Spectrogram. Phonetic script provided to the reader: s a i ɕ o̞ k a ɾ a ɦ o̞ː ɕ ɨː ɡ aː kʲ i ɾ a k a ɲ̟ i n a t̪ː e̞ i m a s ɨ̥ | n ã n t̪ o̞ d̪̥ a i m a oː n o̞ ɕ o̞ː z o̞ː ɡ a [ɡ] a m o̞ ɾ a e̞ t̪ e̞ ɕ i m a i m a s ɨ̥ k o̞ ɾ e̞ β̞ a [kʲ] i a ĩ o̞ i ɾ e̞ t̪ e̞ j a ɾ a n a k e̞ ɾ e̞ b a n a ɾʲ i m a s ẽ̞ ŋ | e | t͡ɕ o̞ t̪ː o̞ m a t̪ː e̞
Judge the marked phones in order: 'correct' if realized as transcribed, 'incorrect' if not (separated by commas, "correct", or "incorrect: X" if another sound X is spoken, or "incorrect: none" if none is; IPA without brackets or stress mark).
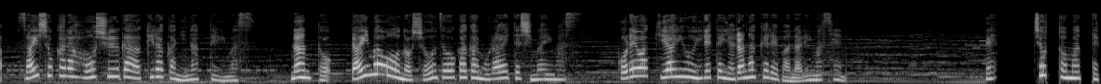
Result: correct, correct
